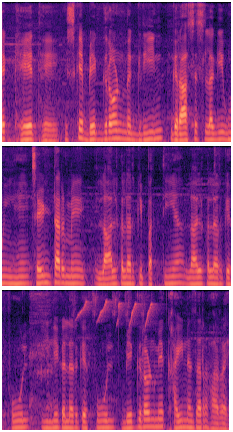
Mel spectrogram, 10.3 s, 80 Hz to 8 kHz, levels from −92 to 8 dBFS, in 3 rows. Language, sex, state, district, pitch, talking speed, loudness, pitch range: Hindi, male, Uttarakhand, Uttarkashi, 140 Hz, 180 wpm, -21 LUFS, 135-145 Hz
